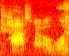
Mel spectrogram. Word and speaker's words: Kato: Oh, it's you pronounced Kato. Sorry. Kato, yeah, Kato. it's fancy. I kept pronouncing it like the Green Hornet character.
